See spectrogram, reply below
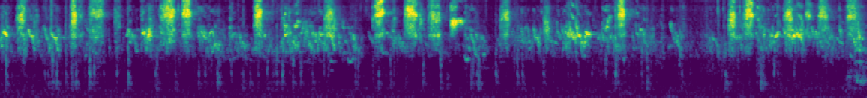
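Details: Chicks pecking at rice keep up a constant high-pitched twittering, many voices at once, with short sharp taps scattered through it.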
